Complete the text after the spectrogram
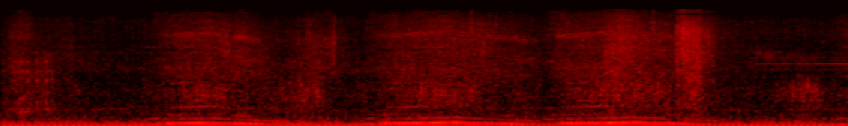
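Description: A motorbike engine starts and revs in short bursts.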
